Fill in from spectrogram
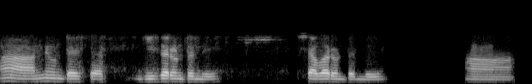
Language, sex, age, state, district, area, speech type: Telugu, male, 45-60, Andhra Pradesh, Kadapa, rural, conversation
